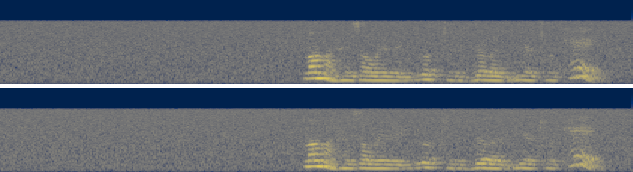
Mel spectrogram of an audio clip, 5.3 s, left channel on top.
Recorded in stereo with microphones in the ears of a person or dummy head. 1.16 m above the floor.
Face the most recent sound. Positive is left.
turn(degrees=-15)  # may be behind; listen again after turning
